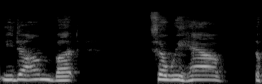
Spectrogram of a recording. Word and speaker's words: Edom: can also mean red it wouldn't be pronounced as Adam it's more likely Edom but so we have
